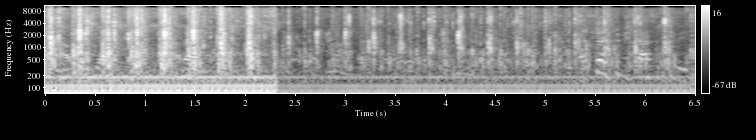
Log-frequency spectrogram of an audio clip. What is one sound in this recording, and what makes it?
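A group of men chant together outdoors.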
